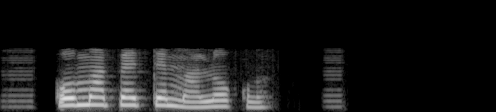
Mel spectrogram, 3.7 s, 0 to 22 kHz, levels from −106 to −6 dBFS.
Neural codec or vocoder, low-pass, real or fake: none; 3.6 kHz; real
